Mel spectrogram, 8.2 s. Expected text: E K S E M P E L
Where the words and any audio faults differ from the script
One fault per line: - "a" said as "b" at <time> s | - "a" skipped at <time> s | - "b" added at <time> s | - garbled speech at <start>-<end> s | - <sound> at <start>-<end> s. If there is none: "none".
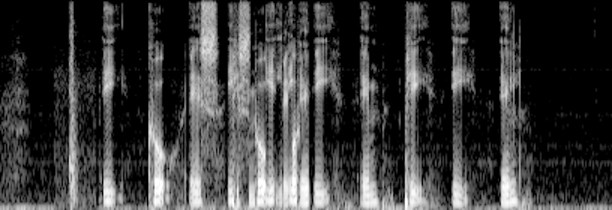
- cough at 0.9-1.1 s
- garbled speech at 3.0-4.1 s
